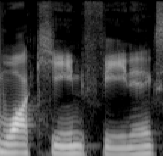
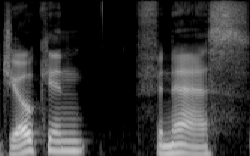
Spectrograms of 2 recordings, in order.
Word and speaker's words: Joaquin Phoenix: And like anytime Joaquin Phoenix is in a movie too, he's like joking finesse or like something.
